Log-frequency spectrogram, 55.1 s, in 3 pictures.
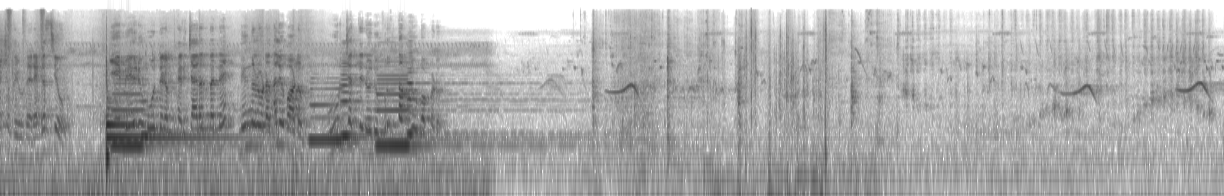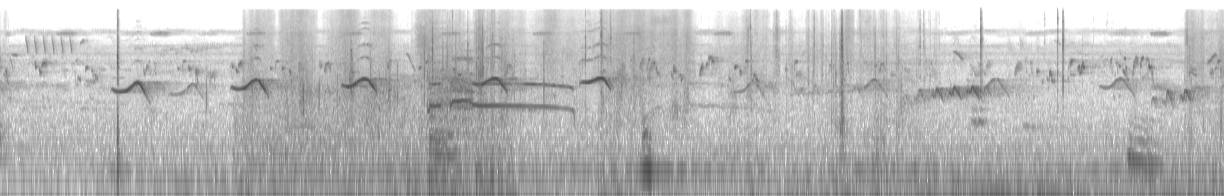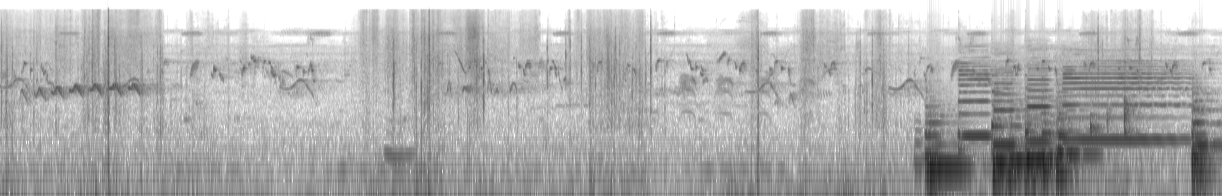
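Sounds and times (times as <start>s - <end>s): bird chirps: 0.0s - 11.0s, 12.0s - 55.0s
bird whistled calls: 23.5s - 24.1s.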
